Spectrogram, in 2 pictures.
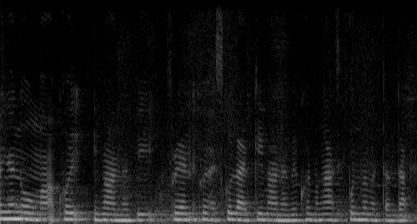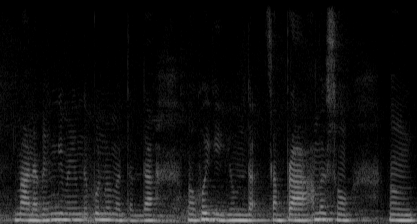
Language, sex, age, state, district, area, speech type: Manipuri, female, 18-30, Manipur, Thoubal, rural, spontaneous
